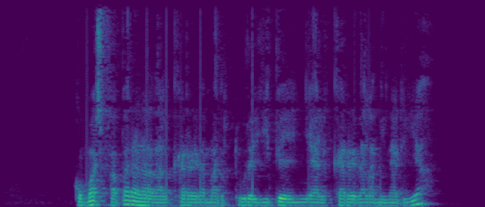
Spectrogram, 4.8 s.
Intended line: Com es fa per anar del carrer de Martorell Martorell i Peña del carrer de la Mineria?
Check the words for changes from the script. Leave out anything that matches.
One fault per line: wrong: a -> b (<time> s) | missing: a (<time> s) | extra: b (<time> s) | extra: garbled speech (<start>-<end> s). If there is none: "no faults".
missing: Martorell (2.7 s)
wrong: del -> al (3.2 s)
